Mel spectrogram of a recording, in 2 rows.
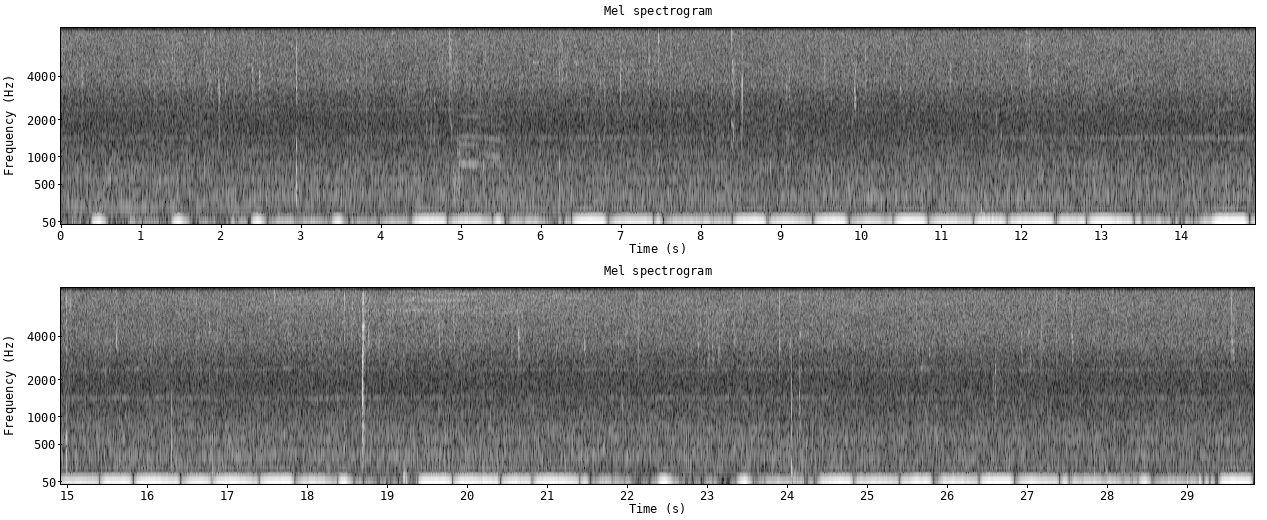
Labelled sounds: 4.9	5.5	killer whale, southern resident, J pod, call S04, 0.62 to 2.4 kHz

